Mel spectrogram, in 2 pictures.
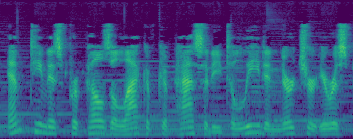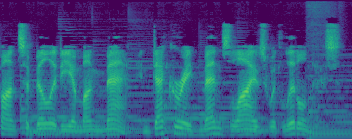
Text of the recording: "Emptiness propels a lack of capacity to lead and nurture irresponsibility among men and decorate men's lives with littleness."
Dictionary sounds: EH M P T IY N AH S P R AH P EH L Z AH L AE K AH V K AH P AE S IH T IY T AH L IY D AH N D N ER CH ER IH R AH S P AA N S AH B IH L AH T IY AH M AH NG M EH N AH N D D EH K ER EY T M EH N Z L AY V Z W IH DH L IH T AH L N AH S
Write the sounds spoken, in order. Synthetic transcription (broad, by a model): EH M P T IY N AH S P R AH P EH L Z AH L AE K AH V K AH P AE S IH T IY T AH L IY D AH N N ER CH ER IH R AH S P AA N S AH B IH L AH T IY AH M AH NG M EH N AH N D D EH K ER EY T M EH N Z L AY V Z W IH DH L IH T L N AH S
